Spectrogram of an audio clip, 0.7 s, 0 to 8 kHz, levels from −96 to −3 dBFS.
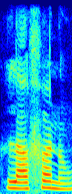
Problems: none marked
